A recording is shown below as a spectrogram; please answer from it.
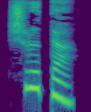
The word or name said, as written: ಶೃತ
